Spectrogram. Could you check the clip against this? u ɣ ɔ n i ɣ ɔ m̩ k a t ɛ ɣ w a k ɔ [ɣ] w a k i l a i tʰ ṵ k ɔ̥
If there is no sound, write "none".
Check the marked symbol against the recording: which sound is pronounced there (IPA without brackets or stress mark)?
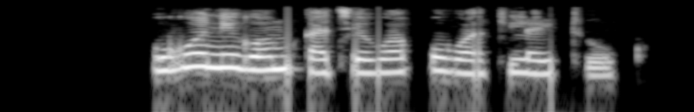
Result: ɣ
